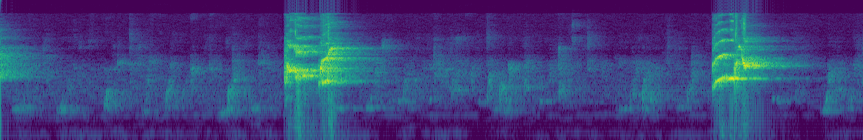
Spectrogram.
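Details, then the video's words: Lovebird chirping meant to stir other lovebirds into song: two loud harsh squawky chirps about two seconds apart over quiet scattered twittering. "Lovebird Chirping Sounds"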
